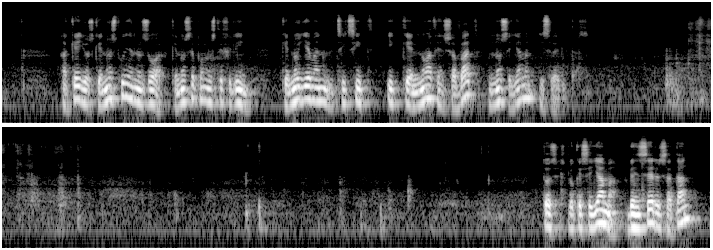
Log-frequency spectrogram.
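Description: An older man speaks calmly and clearly close to a microphone, with pauses.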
